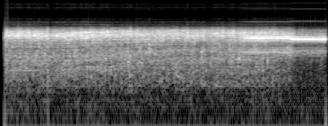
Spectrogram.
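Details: Tree frogs breeding at a koi tank, laying tadpoles daily, croak together in a dense, steady chorus of rapid, overlapping calls.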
